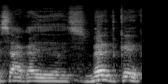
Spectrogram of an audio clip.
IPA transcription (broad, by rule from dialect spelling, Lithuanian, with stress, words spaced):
ˈsɑːkɐ ɪ ˈsʲmʲɪrt kɐɪ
